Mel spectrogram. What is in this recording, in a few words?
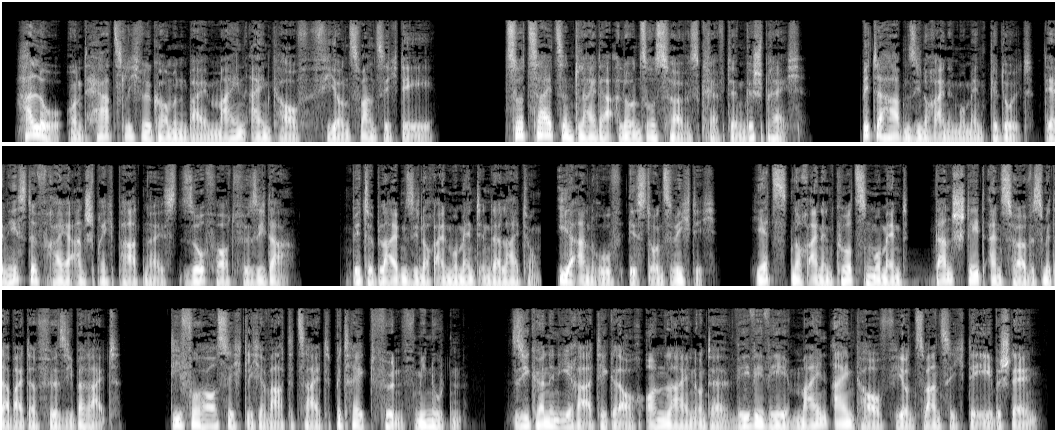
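German, male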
